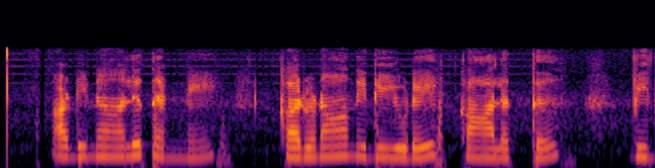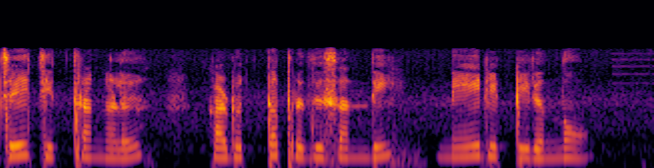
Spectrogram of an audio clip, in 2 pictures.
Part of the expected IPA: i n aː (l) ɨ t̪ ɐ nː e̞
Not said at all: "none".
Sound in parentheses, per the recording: l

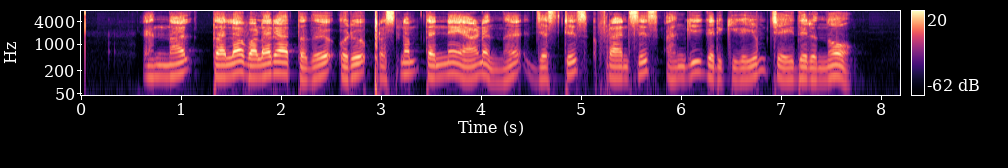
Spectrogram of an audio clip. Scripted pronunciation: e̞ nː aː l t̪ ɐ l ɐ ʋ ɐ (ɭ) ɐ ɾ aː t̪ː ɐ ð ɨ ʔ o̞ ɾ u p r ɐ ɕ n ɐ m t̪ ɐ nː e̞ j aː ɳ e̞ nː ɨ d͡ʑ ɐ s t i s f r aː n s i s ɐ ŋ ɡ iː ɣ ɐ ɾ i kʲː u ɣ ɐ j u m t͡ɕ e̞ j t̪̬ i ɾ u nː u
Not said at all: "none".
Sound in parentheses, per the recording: ɭ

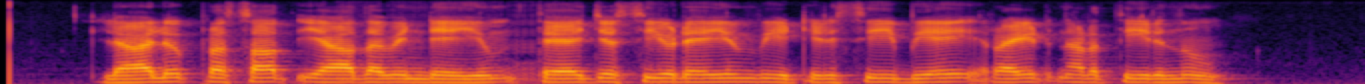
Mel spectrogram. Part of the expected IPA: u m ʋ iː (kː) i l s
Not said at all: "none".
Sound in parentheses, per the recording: ʈː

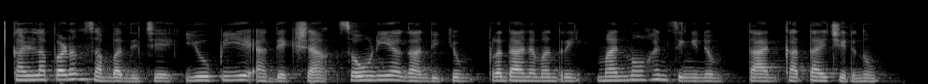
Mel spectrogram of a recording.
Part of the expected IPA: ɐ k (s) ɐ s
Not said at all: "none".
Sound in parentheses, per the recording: ʂ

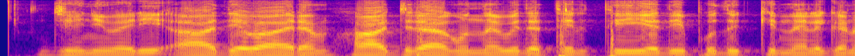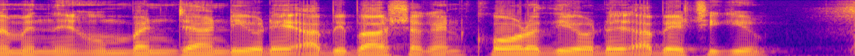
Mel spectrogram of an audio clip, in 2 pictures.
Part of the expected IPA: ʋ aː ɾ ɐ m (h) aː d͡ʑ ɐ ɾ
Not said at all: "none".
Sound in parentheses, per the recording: h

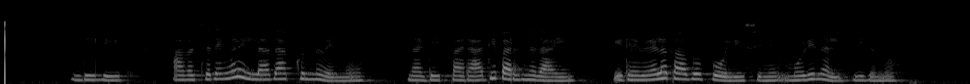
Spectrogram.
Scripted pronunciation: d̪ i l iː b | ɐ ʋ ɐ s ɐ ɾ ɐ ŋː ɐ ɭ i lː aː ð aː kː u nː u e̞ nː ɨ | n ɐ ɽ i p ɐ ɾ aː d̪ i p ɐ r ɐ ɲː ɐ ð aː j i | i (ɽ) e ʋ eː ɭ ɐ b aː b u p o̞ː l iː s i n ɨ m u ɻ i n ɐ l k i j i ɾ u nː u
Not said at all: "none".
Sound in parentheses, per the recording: ɽ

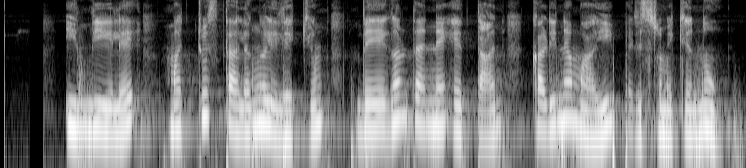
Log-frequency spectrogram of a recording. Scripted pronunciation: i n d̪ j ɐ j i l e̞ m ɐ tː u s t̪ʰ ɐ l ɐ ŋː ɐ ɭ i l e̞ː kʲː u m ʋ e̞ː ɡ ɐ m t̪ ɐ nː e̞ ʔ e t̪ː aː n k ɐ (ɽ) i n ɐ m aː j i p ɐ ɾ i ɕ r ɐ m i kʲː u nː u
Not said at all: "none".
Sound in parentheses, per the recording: ɽ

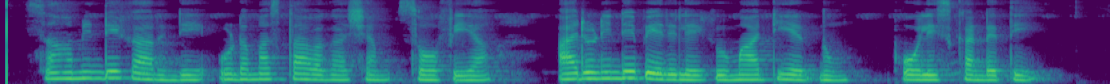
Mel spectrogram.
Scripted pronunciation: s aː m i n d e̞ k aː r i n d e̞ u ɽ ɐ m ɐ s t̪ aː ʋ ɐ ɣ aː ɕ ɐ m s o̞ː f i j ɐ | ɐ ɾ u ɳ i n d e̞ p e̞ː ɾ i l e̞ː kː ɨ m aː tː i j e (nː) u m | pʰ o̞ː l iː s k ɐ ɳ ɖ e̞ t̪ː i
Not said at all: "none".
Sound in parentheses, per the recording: nː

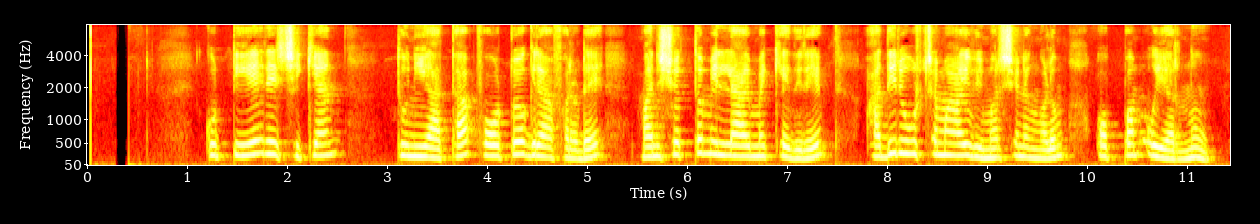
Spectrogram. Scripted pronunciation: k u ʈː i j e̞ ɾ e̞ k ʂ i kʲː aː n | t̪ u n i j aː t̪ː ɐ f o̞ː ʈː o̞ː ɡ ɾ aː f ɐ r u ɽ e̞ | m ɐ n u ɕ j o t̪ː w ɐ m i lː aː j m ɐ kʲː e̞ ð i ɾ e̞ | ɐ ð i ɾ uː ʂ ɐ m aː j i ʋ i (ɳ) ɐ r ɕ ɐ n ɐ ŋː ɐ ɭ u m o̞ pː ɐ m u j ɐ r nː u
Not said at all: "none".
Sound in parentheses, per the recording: m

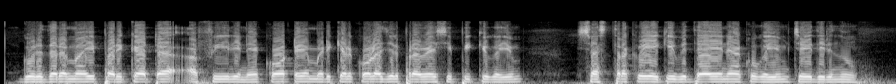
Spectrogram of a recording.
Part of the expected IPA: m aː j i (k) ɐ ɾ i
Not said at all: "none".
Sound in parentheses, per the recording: p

